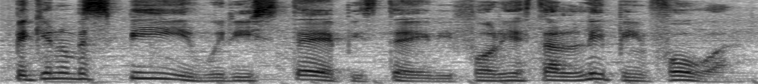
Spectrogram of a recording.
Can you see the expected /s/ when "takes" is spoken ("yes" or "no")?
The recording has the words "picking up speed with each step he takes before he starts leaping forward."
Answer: no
